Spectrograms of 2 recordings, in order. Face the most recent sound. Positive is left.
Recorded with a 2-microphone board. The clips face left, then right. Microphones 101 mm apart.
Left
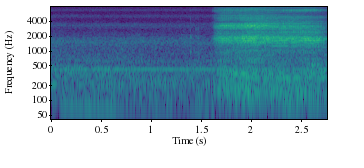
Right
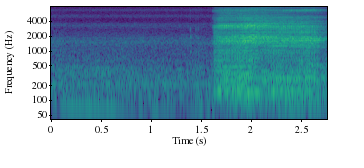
turn(degrees=-65)  # may be behind; listen again after turning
